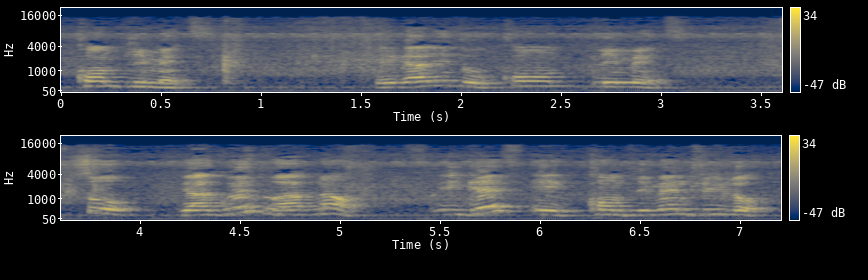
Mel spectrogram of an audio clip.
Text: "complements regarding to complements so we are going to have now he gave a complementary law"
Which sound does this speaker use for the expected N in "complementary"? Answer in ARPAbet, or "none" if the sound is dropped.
N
